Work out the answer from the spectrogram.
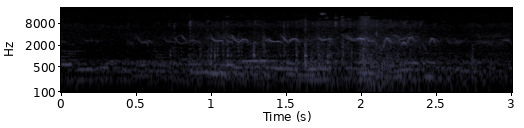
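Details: Peeping of ducklings in a pond: a steady run of high arched notes, several per second, forming an almost continuous twittering chatter over low background rumble.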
